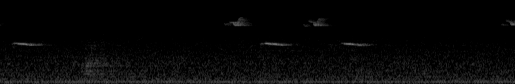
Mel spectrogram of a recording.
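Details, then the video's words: One tufted titmouse sings by itself, recorded on a Nikon D3500 camera: short mid-pitched whistles alternating with very high thin notes in quick pairs, a low hum underneath throughout. "1 Tufted Titmouse Solo"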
